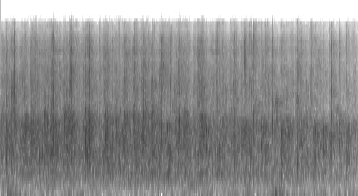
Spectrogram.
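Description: An audience at an opening-remarks session claps steadily in a dense, even wash of applause that holds for the full five seconds, many hands together at moderate volume.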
